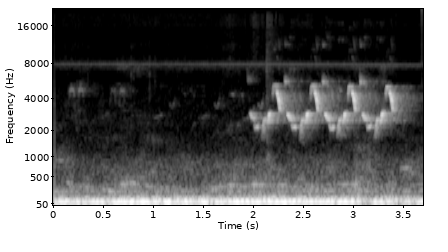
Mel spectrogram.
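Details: Carolina wren nestlings in a nest on an outdoor shelf, being fed: a burst of high, rapid, repeated squeaky chirps in the second half, over a strong low rumbling hum.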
